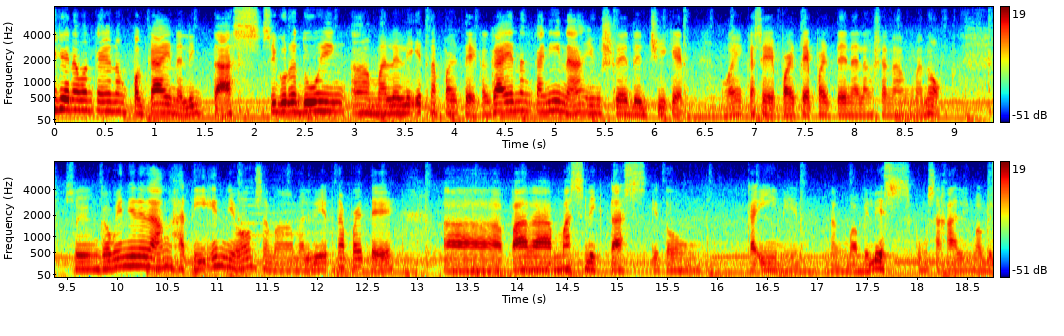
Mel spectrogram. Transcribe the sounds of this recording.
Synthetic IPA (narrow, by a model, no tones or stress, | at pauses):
ɪɡajnɐmankɐjo̞nɐŋpɐɡ̚kaːʔɪnːɐlɪɡ̚t̪asːɪɡʊɾɐd̪oːhɪŋʔɐmɐlɐlɪʔɪt̪̚nɐpɐɹt̪ɛkɐɡaːjɐnːɐŋkɐniːnɐjʊŋsɹɛd̪ɛd̪̚t͡ʃiːkɛ̰n | ʔokɛjkɐsɛpɐɹt̪ɛpɐɹt̪ɛnɐlɐŋʃanɐŋmɐno̞k̚ | so̞jʊŋɡɐwɪnɲonɐlɐŋɦɐt̪iːʔɪnɲo̞sɐmɐŋamɐlɐlɪʔɪt̪̚nɐpɐɹt̪ɛ | ʔapaːɾɐmɐslɪɡ̚t̪as | ʔɪt̪o̞ŋ | kɐʔiːnɪ̰nːɐŋmɐbɪlɪs | kʊŋsɐkaːlɪŋmɐbɪ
